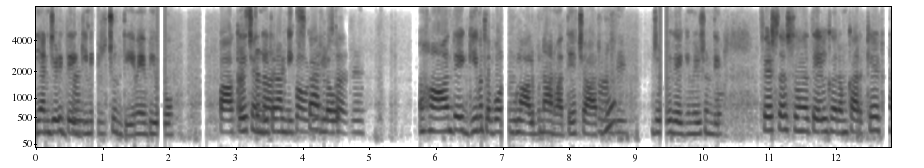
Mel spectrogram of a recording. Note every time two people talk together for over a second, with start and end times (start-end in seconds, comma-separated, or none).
3.1-4.6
